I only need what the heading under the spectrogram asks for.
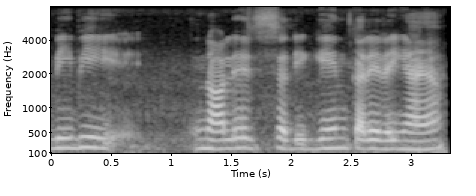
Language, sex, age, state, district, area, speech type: Sindhi, female, 60+, Uttar Pradesh, Lucknow, rural, spontaneous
